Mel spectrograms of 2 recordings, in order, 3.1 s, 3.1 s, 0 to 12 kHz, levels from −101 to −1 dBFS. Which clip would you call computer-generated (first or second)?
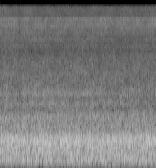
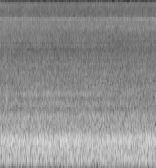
first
